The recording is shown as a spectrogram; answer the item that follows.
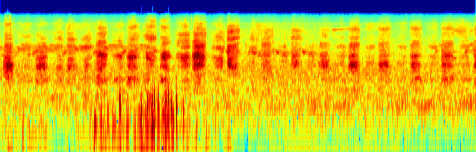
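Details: English Springer Spaniel, a male dog wagging his tail and seeing a cat for the first time, panting in quick rhythmic breaths about three per second, with a man's voice briefly underneath.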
